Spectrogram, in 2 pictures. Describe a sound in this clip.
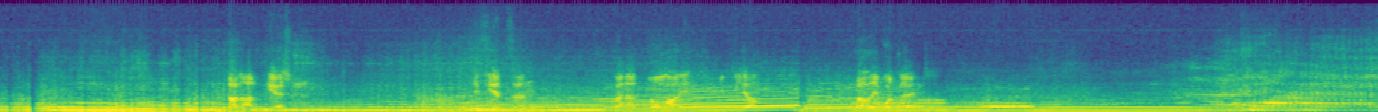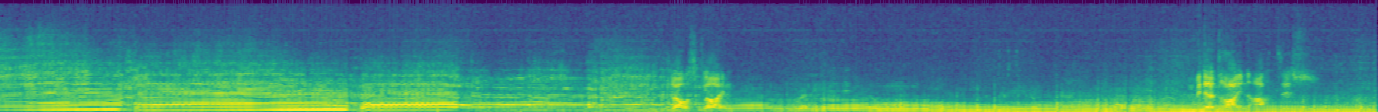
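Racing motorcycle engines scream past at high speed, their pitch rising and falling as they pass.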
